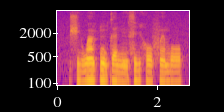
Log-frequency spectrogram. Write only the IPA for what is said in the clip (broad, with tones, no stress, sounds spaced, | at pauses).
ʃ i˧ w ã˦ k͡p ũ˦˨ k ɛ˧ n ĩ˨ s i˧ h o˧ f ɛ̃˦ m o˦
